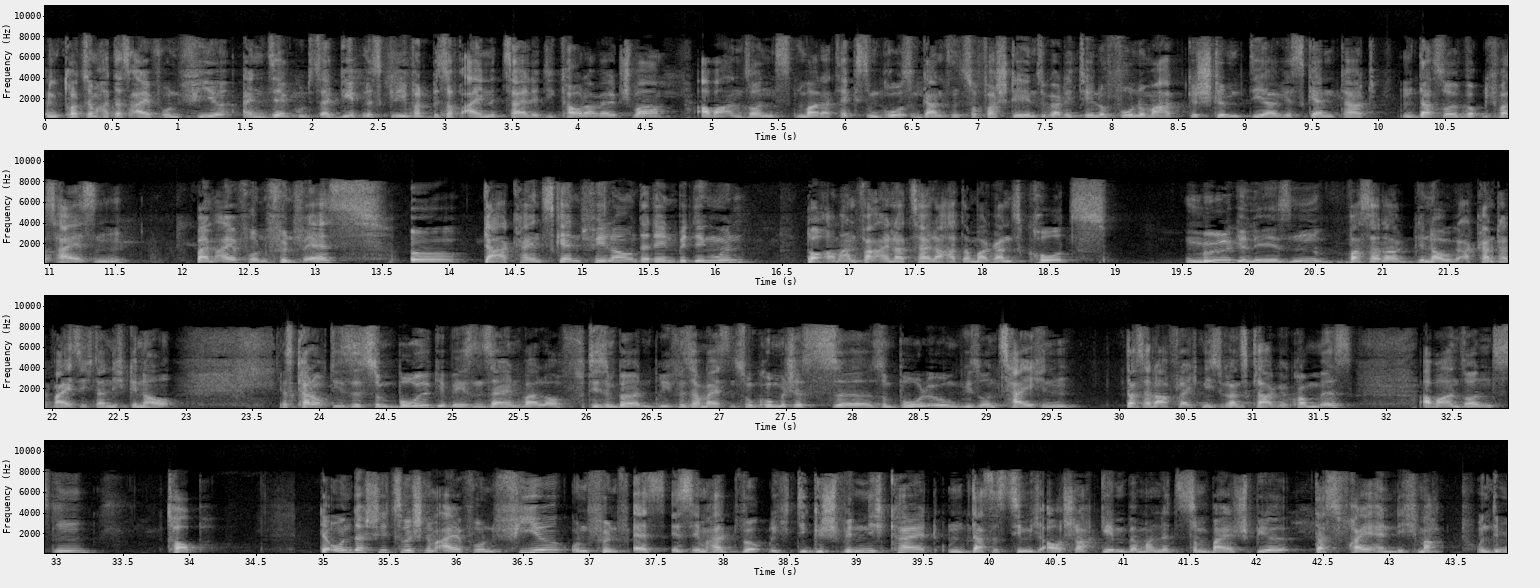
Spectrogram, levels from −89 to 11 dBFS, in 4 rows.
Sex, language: male, German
